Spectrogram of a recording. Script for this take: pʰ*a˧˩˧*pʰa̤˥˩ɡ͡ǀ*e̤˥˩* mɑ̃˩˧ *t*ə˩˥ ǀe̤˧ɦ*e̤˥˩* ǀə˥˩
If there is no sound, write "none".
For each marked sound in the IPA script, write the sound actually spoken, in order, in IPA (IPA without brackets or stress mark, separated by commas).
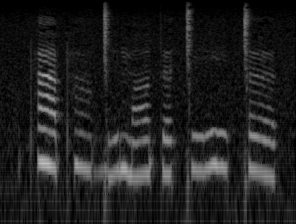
a˥˩, e̤˧, t, e̤˥˩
